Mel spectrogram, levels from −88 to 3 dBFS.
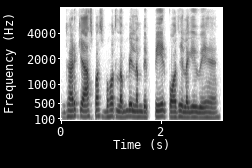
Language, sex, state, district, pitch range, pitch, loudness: Hindi, male, Arunachal Pradesh, Lower Dibang Valley, 135-155 Hz, 145 Hz, -18 LUFS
